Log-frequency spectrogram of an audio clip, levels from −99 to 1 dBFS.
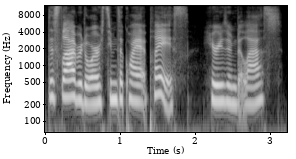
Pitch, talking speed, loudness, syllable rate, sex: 230 Hz, 185 wpm, -18 LUFS, 5.3 syllables/s, female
